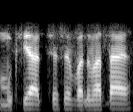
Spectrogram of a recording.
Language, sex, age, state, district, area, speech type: Hindi, male, 18-30, Bihar, Vaishali, rural, conversation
